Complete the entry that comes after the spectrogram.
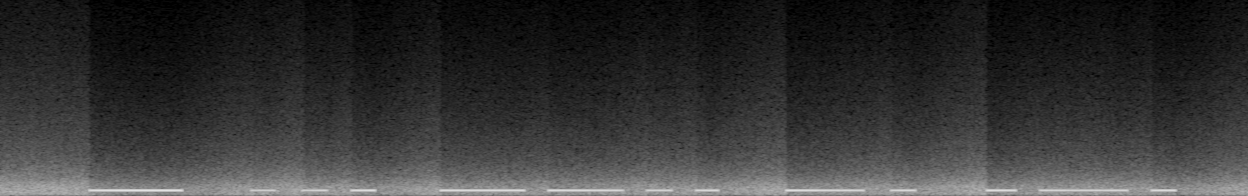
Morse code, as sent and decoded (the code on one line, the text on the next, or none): - ... --.. -. .-.
TSZNR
